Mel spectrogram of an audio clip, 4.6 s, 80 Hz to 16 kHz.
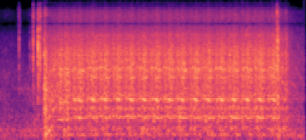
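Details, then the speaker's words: Fiat 500 TwinAir after engine reinstall with oil drained, codes for spark plugs and fuel pump relay; starter whirs steadily about three and a half seconds to build oil pressure, no catch; normal cranking without start. "so i'm just building oil pressure i hope i'm going to go and check for some leaks before i actually do uh start the engine proper"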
